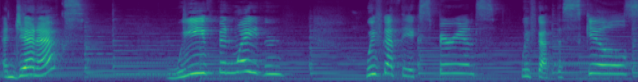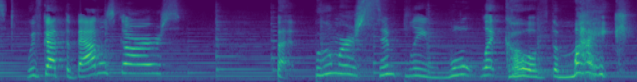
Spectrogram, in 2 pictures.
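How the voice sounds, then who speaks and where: A woman's voice: very high voice, expressive, slow pace, a bit bright, soft background music. A woman in her fifties hosting a commentary video, talking in a wry, sarcastic way and laughing between her jokes. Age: 50s. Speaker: video host. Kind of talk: scripted commentary monologue.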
